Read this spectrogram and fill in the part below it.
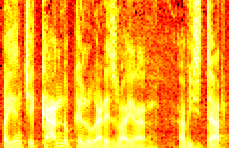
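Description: A man's voice: mid-range voice, normal speed, fairly bright tone. A Mexican man on a panel giving tips in casual, conversational talk. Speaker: panel guest.

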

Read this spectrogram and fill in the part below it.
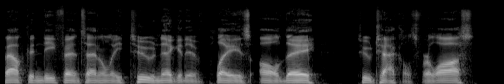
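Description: A man's voice: low-pitched, level tone, moderate pace, no echo, clean studio sound. A man narrating a scripted sports recap as a broadcaster. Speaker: sports broadcaster and show host.

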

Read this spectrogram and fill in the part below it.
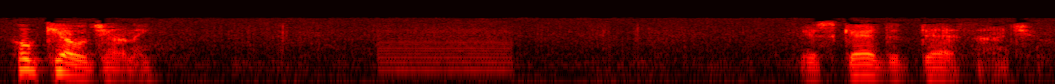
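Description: A man's voice: on the low side, huge pitch swings, fast talker, a little hiss or hum. An actor playing a determined, probing homecoming serviceman, terse and hard-boiled, in 1950s radio thriller style. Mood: cool, probing. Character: determined, probing man in uniform, bitter homecomer. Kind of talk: 1950s radio thriller acting and first-person narration. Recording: dull 1950s radio recording.

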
